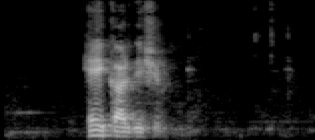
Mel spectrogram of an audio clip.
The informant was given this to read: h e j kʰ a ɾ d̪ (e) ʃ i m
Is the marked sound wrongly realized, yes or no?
no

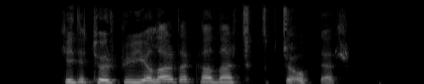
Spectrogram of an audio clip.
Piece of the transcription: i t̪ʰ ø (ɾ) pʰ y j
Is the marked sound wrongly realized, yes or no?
no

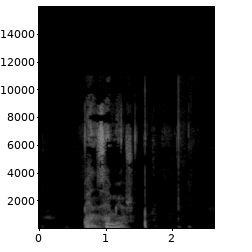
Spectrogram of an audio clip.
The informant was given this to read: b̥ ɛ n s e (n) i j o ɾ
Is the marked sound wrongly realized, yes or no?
yes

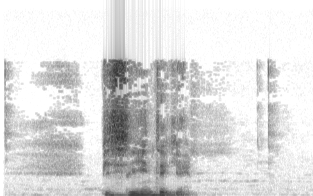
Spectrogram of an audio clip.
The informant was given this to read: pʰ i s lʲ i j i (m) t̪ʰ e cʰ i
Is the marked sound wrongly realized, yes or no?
yes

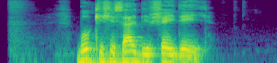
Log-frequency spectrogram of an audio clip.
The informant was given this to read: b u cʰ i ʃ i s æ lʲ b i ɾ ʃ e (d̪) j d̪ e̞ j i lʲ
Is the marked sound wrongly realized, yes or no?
yes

